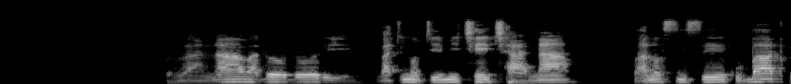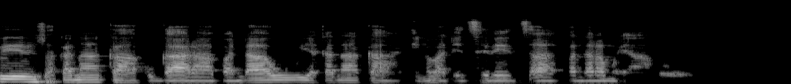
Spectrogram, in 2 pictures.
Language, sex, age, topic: Ndau, female, 50+, health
